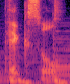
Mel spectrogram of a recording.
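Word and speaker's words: Pixal: Zayn and Pixel, pronounced Pixel, are the most unconventional pair on our list.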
